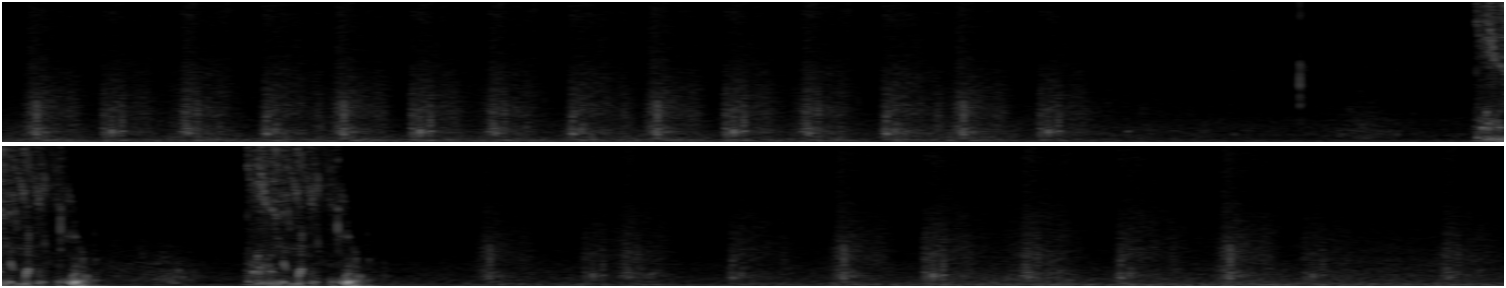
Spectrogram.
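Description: Footsteps crunch steadily on sand.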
